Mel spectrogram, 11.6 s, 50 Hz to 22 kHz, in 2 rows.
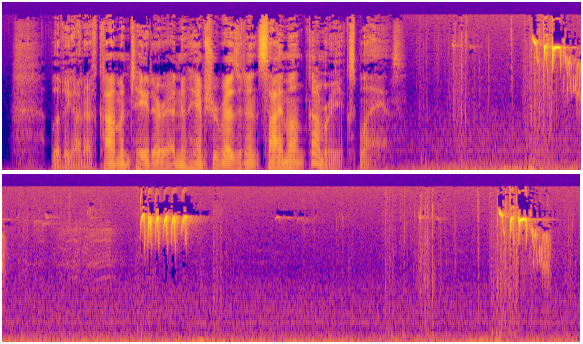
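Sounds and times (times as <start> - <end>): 
speech: 0.5 - 4.0
low steady outdoor rumble: 3.6 - 11.5
chickadee scolding chip-and-buzz winter calls: 5.2 - 7.9, 10.7 - 11.4.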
